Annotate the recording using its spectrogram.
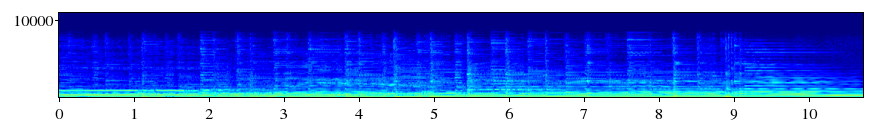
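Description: Acoustic guitar strummed in a steady rhythm through a song's instrumental ending, stopping about nine seconds in on a final chord left to ring.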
